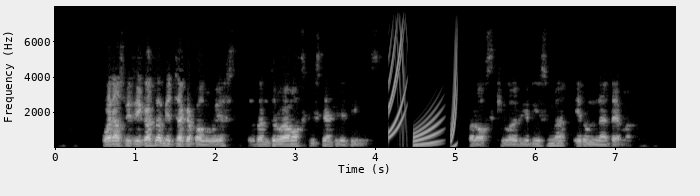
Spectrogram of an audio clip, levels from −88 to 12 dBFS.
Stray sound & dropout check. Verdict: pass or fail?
fail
